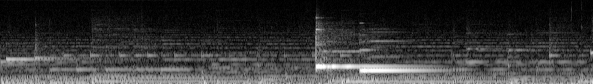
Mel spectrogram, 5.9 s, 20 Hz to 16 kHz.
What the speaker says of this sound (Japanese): やがて10分もしないうちに玄関のチャイムが鳴った。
